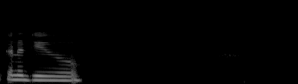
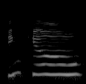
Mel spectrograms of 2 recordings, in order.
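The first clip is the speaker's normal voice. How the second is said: high sing-song thanks. Real, not acted. Streamer thanking a viewer for a tip, high and chirpy. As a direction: thank you, squeaked up high.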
